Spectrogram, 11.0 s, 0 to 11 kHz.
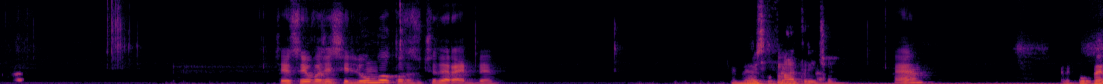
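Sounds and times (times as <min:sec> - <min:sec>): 
seven dice rattling and clattering as they are rolled: 0:01.0 - 0:01.5
speech: 0:02.8 - 0:05.1, 0:07.4 - 0:09.4, 0:10.6 - 0:11.0.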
